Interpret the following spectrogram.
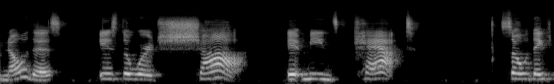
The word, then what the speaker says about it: chat: some of you know this is the word sha it means cat so they've taken our english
